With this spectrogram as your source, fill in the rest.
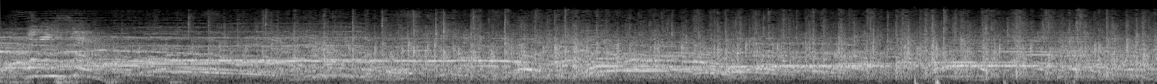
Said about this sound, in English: The crowd nice and loud.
